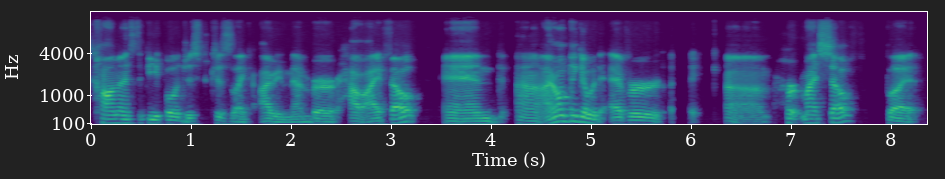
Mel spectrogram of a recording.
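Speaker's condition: Stuttering; stuttering affected after childhood brain injury with paralysis and hospital stay; once unable to talk at all, became basically mute, would not talk in class; repeated sounds, prolonged sounds

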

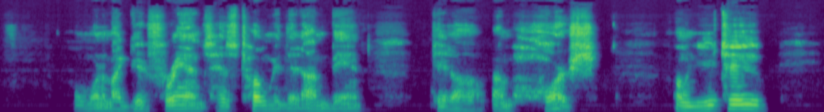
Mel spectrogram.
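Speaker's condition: Vocal cord surgery; voice may sound harsh or grouchier than intended

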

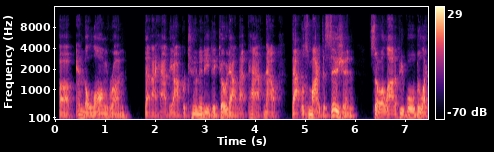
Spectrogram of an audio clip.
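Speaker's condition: Cleft lip and palate; present from birth; speech impediment still present

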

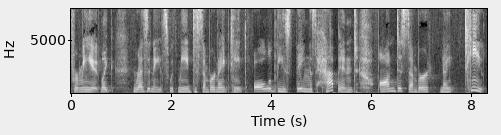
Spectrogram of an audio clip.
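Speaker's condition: No condition

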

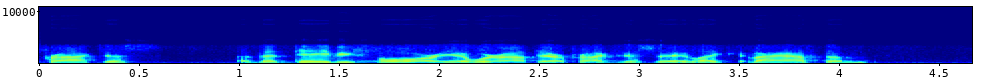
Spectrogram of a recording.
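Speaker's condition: No condition

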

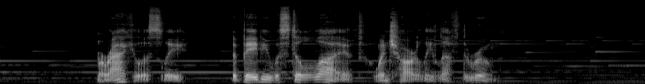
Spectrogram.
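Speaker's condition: No condition

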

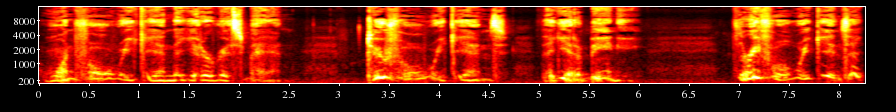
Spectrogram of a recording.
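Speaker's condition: Voice damage from cancer; cancer damage to voice box

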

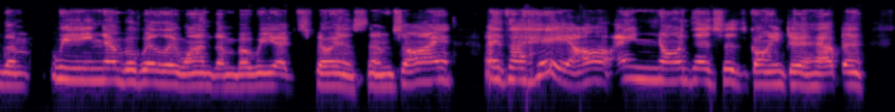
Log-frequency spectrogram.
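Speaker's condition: Speech impediment from birth injury; listeners need cues to understand

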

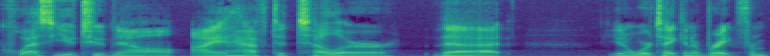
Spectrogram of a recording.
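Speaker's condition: No condition

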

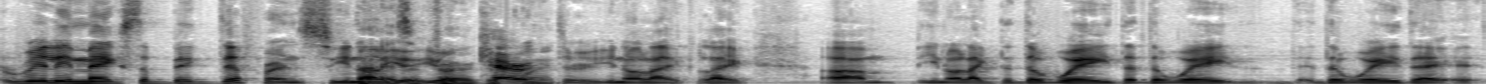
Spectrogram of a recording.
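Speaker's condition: Stuttering; intermittent stutter, cause unknown, possibly tiredness or teasing, formerly avoided speaking from embarrassment; stutters at times, apologises and laughs at self to reset, stutter then goes away; repeated sounds, repeated words

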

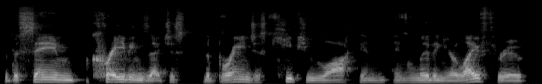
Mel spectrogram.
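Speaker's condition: No condition

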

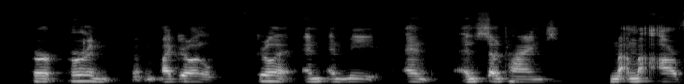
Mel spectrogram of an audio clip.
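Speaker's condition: Down syndrome; hosts own podcast

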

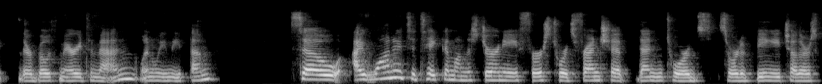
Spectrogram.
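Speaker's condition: No condition

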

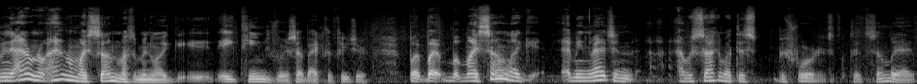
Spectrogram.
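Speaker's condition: Parkinson's disease; young onset

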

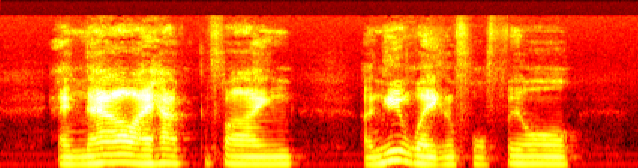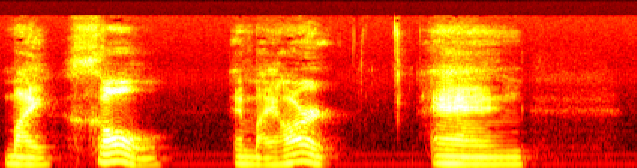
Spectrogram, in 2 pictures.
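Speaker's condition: Cleft lip and palate

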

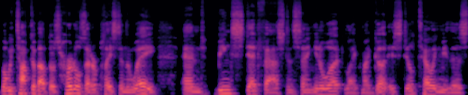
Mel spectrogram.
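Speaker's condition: No condition

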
